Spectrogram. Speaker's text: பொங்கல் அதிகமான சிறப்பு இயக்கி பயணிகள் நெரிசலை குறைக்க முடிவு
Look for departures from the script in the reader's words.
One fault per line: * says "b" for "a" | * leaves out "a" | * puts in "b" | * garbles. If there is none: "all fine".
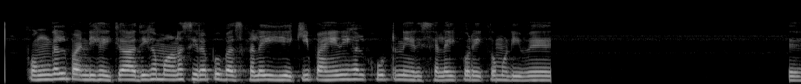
* puts in "பண்டிகைக்கு"
* puts in "பஸ்களை"
* puts in "கூட்ட"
